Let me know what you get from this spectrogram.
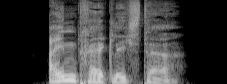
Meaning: inflection of einträglich: 1. strong/mixed nominative masculine singular superlative degree 2. strong genitive/dative feminine singular superlative degree 3. strong genitive plural superlative degree
- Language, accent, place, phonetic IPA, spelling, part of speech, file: German, Germany, Berlin, [ˈaɪ̯nˌtʁɛːklɪçstɐ], einträglichster, adjective, De-einträglichster.ogg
